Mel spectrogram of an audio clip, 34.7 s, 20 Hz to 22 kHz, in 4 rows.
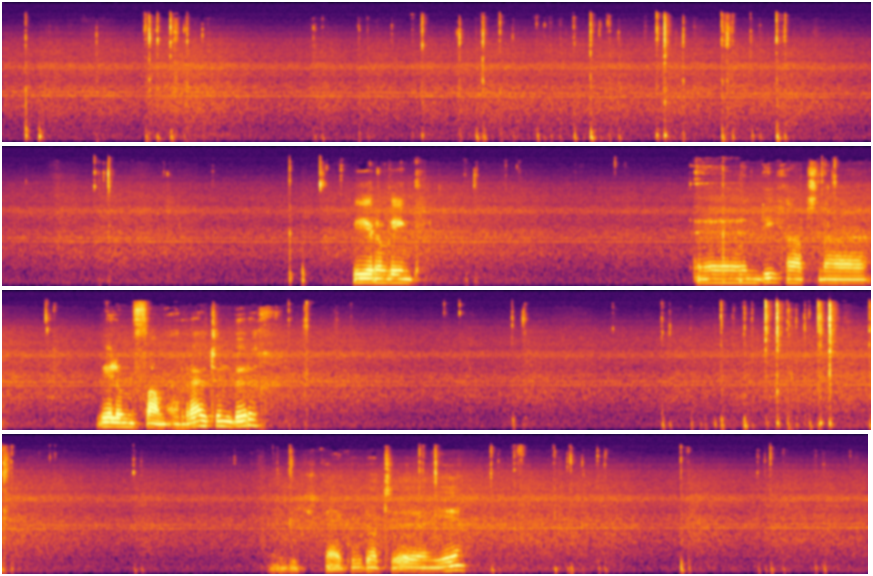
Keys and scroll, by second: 1.0-8.1 typing, 9.5 typing, 13.1 v, 16.7 Tab, 19.5 Tab, 20.1 Tab, 22.3 typing, 23.5-25.9 typing, 27.2 typing, 28.6 Tab, 30.1 Tab, 30.5-34.7 typing.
